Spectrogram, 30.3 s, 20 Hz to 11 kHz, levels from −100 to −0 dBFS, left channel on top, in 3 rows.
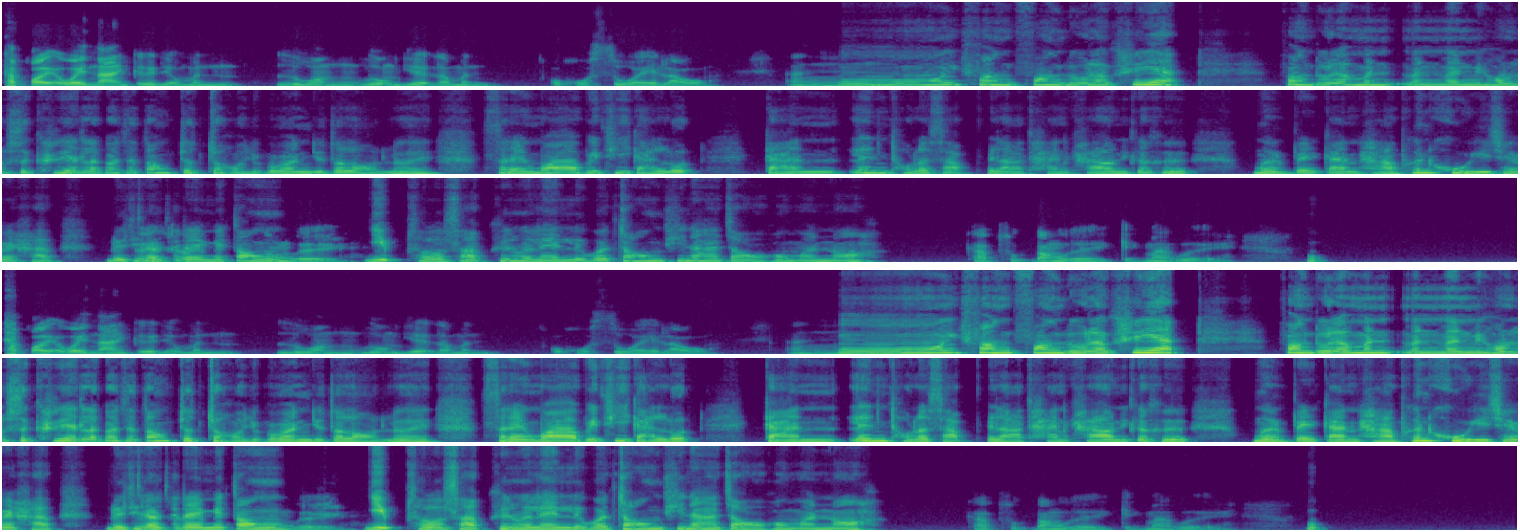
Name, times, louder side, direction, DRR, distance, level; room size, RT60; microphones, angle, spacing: voice 1, 0.0-1.5 1.8-3.3 3.7-4.7 5.2-6.1 21.1-21.5 21.9-22.4 26.7-28.7, left 4 dB, 85° left, 0.5 m, -36 dB
voice 2, 5.6-8.1 8.6-22.1 22.6-26.0 28.9-29.0, right 4 dB, 60° right, 0.5 m, -27 dB
2.2 x 2.1 x 2.9 m
head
